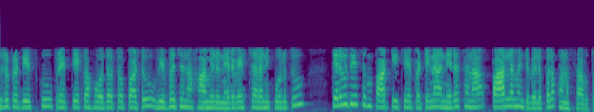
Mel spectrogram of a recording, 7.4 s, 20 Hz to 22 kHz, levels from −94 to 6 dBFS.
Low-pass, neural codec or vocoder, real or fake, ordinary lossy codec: 3.6 kHz; none; real; none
